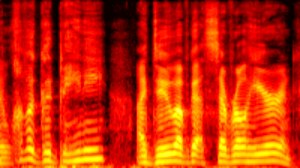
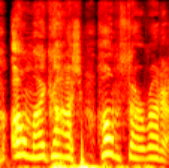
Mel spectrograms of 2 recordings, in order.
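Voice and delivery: louder, higher thrilled shout; excited fan; 8 semitones higher, 6 dB louder than usual. Retold or imitated.

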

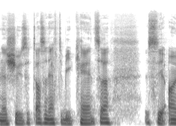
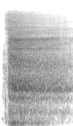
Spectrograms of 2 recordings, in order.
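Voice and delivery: heavy sigh. Real, not acted. Emotional pause after recounting.

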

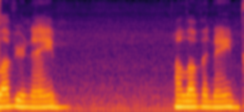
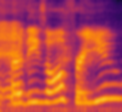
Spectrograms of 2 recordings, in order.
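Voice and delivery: laughing mock question; 9 semitones higher than usual. Mock drive-thru worker, laughing.

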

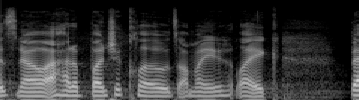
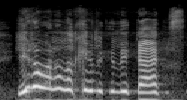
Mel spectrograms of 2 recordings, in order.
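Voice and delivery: fast, higher and louder parody of him; mock boyfriend whine; 9 semitones higher, 6 dB louder, faster than usual. Imitating her boyfriend's accusation, fast high mock whine. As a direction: exaggerate his hurt complaint.

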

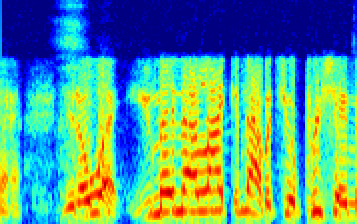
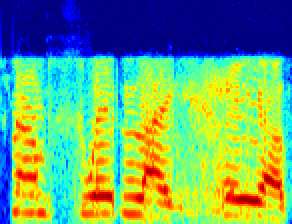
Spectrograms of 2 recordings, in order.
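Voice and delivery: ordinary delivery

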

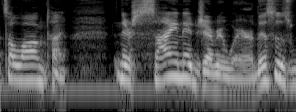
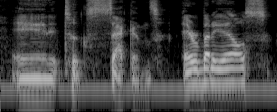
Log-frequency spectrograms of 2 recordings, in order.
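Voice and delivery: usual speaking voice

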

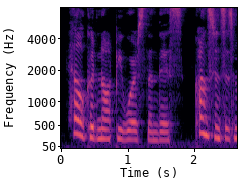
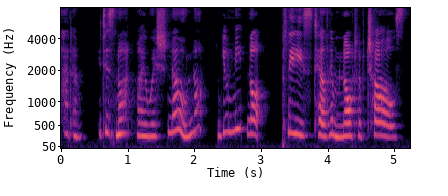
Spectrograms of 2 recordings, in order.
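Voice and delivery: higher voice, begging for mercy; a young lady in service, desperate and pleading; frightened young lady pleading; 7 semitones higher than usual. Acted. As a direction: plead higher, breathless with fear. Constance voiced again.

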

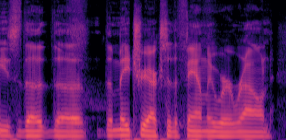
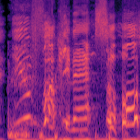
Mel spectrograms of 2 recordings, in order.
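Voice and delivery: very high, loud hammed-up outrage; aunt cursing the buddy in mock high-pitched fury; mock furious aunt; 6 dB louder than usual. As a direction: shriek the insult as the aunt. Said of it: "And she said".

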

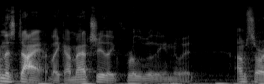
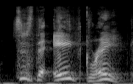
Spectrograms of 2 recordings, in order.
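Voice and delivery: much higher and louder, pleading; indignant protest; 8 semitones higher, 4 dB louder than usual. Retold or imitated. Player protesting to the coach, high indignant plea. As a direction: protest like it's absurd.

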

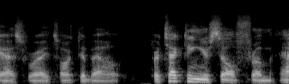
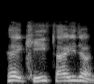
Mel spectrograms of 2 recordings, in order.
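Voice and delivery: higher, louder retold greeting; mock friendly hail; 9 semitones higher, 6 dB louder than usual. Acquaintances hailing him by his brother's name, mock friendly hail. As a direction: call it out like a hearty hello, imitating. Acted greeting from people at EAS.

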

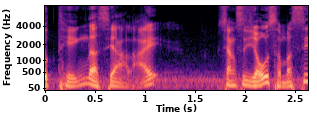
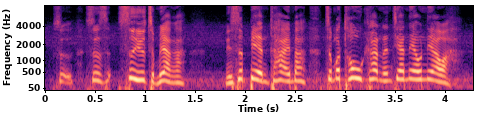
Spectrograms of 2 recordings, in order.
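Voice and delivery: stammering, then higher and defensive; flustered; 9 semitones higher, faster than usual. Acted. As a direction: caught out and blustering back, climbing high. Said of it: "不知所措地说". (不知所措、越说越高的慌张)

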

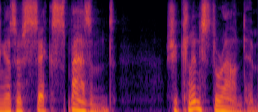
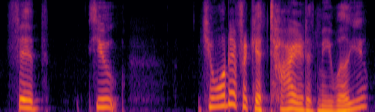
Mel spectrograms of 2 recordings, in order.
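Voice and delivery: higher, halting, tentative character voice; vulnerable; 8 semitones higher than usual. A narrator's reading. Meadow asks her lover for reassurance, vulnerable. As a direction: hesitate between words, pleading for reassurance. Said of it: "asked with a vulnerable whisper".

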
